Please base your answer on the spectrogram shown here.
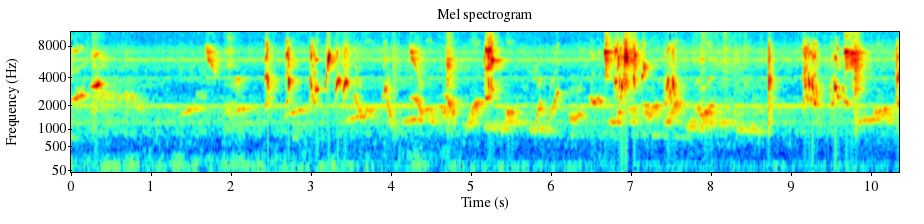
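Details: Budgerigars calling back and forth in busy chatter, short squeaky chirps mixed with crisp clicking notes, growing denser toward the middle and continuing throughout.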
